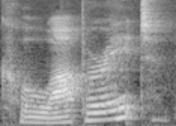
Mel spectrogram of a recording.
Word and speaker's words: cooperate: So cooperate. The IPA would be um co. You're not going to see the w in the dictionary. You're just going to see the O and the A, but I'll write it there. That's what's happening. Cooperate. Um, so cooperate. Cooperating. Cooperated. All the same stress on the um co stress on the a syllable.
